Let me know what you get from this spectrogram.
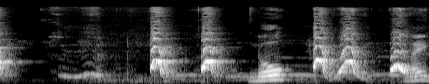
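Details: Excited German Shepherd Rottweiler mix anticipating a trip outside to the doctor, giving a low whine then four loud sharp barks in quick succession, with a high whimper between them and a person's voice.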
